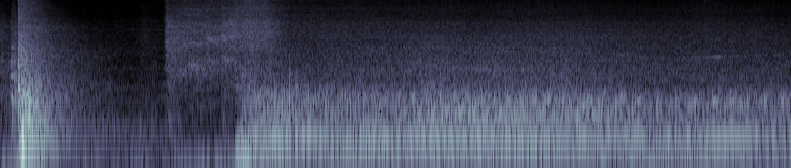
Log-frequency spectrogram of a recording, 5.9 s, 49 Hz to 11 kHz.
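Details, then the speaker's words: Morrvair with 250,000 miles of neglected maintenance, just fitted with new spark plugs (tune was set on bad plugs), not yet warmed up: quick crank, strong catch, then a steady, even idle with a low throb and no misses; runs smoother after the plug change. "Yeah. Sounds smoother. It started really strong."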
